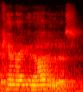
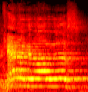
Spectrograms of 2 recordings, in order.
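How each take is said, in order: First: Soft, resigned asking; quiet plea. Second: High, loud exasperated cry to the sky; mock yell. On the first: Retold or imitated. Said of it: "And so I've said". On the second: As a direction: throw it up high like a tantrum. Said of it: "scream and yell and say".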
